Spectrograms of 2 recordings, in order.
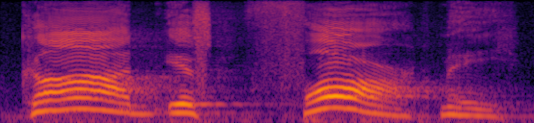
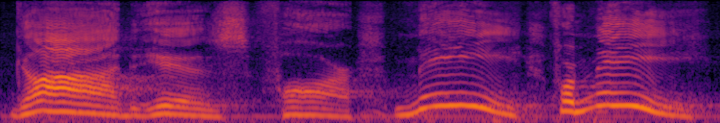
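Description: First: The word 'for' is stressed. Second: The word 'me' is stressed. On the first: God is on my side, not against me. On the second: God is on the side of me personally.

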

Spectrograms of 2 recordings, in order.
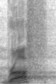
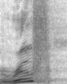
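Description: First: The word sounds like a dog's bark, ruff. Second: The word does not sound like a dog's bark. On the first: "that's what the dog says" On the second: "if you said the word roof"

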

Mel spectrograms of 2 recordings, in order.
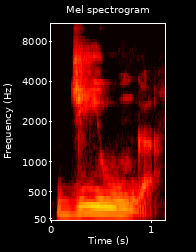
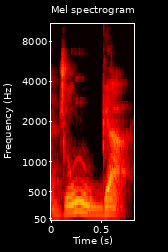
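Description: First: The i is sounded as a separate vowel. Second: The i is silent and only softens the g. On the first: The speaker calls it wrong. "we don't have to say Giunga" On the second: The speaker calls it right. "Yeah, Giunga, exactly"

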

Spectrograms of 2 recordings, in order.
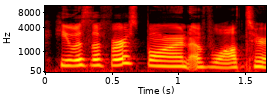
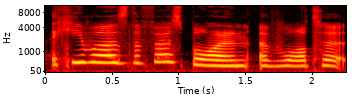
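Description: First: It is said in the speaker's normal accent. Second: It is said in a put-on British accent.

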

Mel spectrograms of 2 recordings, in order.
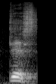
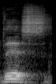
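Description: First: The word begins with a d sound. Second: The word begins with a th sound. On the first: "a true Chicago accent is you implode your THs" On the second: "So instead of saying this"

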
